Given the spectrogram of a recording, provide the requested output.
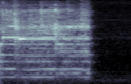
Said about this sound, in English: Oh, I'm getting a phone call. Oh, it's my mom.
